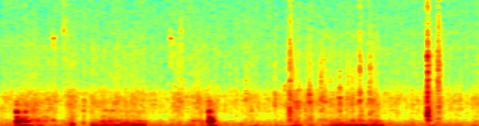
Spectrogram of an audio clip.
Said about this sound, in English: Hold on. My keyboard.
